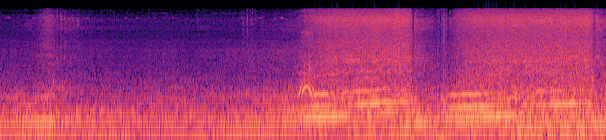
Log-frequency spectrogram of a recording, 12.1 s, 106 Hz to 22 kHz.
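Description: A boosted Rocket Bunny Nissan 350Z in Malaysia accelerates hard from inside the cabin, loud rising engine revs climbing through gears with brief shift breaks and renewed pulls, no talk.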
